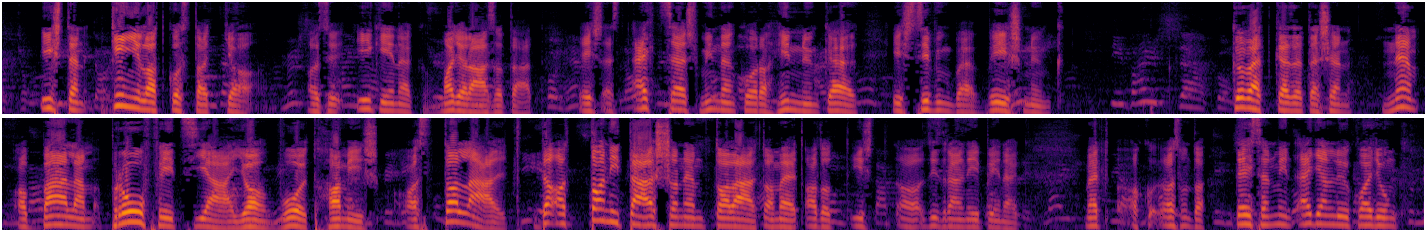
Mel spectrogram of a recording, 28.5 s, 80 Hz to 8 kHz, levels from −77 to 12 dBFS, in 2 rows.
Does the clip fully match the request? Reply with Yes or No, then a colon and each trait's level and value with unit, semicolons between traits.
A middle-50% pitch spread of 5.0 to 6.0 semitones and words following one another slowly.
Yes: wide, 5.5 semitones; slow, 90 wpm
